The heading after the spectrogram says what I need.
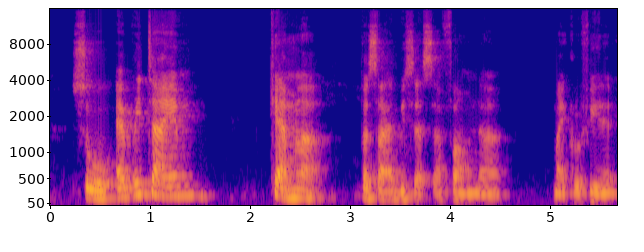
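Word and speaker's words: Kamala: sorry every time um Kemla not Camela right cuz if we had to go by the pronunciation as articulated by up north yesterday her name is not he don't like cam he likes chem so it's Kemla all right so let's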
